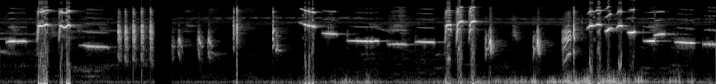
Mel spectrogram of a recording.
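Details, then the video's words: Lively song of a male sulingan from Mount Merapi, used to lure other birds: crisp clicks, rapid buzzy trills and a string of pure level whistles, with a soft low rumble in the second half. "Burung sulingan gunung merapi nyiul GACOR ,suara pancingan SRDC & tledekan BAKAU agar cepat NGEPLONG"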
